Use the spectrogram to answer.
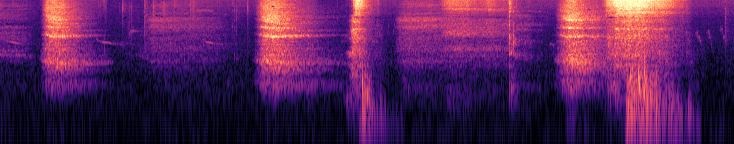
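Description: Fast, forceful breaths during a guided tapping and breathing exercise, heard alone as a few loud, airy bursts separated by quiet pauses.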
